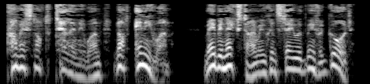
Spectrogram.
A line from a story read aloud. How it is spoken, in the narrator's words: He was thrilled, he whispered excitedly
